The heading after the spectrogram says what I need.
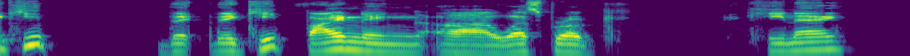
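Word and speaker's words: Westbrook-Ikhine: they keep finding uh Westbrook Kine is how you say it yeah um he seems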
